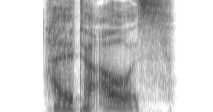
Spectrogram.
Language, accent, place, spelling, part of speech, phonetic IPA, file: German, Germany, Berlin, halte aus, verb, [ˌhaltə ˈaʊ̯s], De-halte aus.ogg
- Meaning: inflection of aushalten: 1. first-person singular present 2. first/third-person singular subjunctive I 3. singular imperative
